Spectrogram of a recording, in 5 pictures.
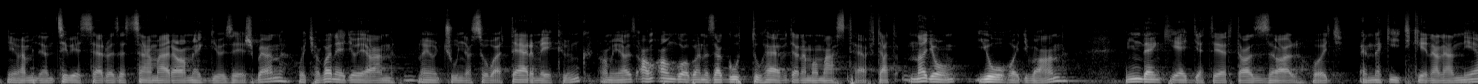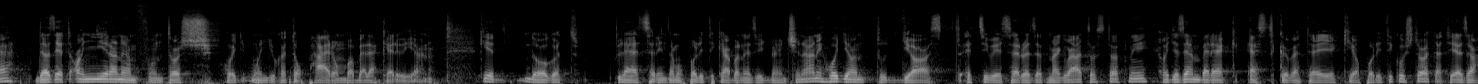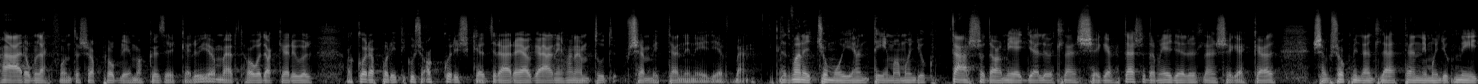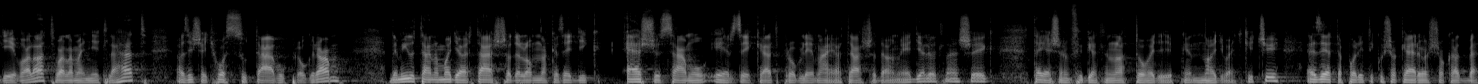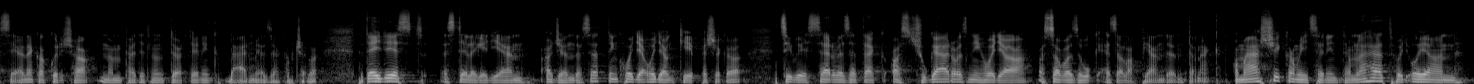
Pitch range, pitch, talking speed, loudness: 95-110 Hz, 100 Hz, 165 wpm, -32 LUFS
